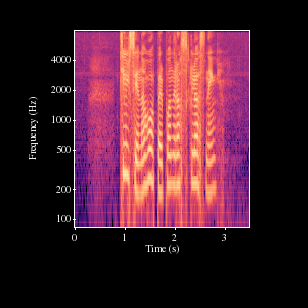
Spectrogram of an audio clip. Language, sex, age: Norwegian, female, 33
